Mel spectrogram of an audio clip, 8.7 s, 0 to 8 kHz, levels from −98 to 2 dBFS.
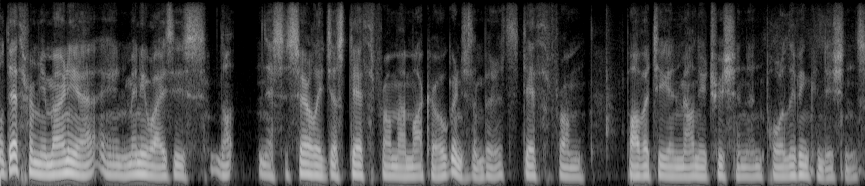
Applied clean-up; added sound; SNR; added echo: none; none; none; none.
